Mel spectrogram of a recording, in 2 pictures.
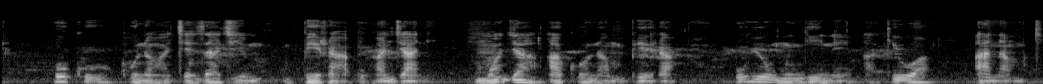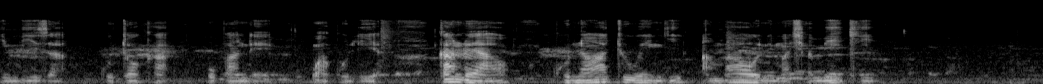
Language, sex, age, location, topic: Swahili, male, 18-24, Kisii, government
